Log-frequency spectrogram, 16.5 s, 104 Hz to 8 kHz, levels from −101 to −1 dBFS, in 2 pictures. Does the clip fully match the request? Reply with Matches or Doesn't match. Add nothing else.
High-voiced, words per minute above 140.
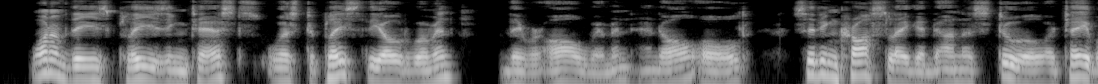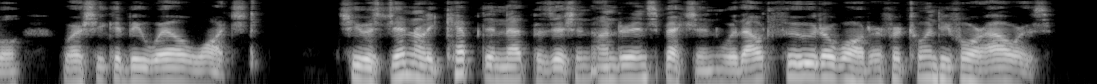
Doesn't match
